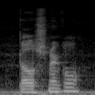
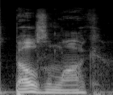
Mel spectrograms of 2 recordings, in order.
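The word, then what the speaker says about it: Belzenlok: It dies to Belzenlock. Everybody dies to Belzenlock. Belzenlock is going to be the one that draws us the Splinter Twin. Belschnickel? What? Belschnickel. It's his name. No, his name is Belzenlock.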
